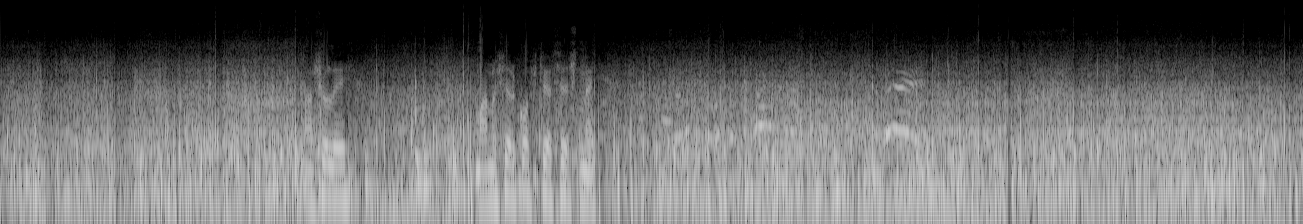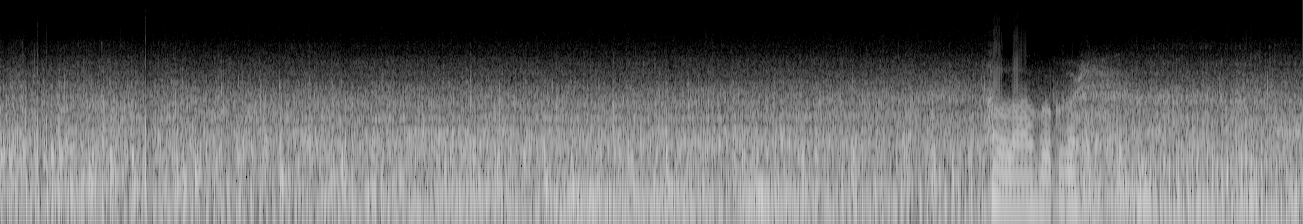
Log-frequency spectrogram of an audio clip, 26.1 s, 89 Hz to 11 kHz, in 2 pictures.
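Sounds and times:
heavy rain: 0:00.0 - 0:20.7
wind rushing: 0:00.0 - 0:23.0
motorcycle engine running: 0:00.0 - 0:26.0.

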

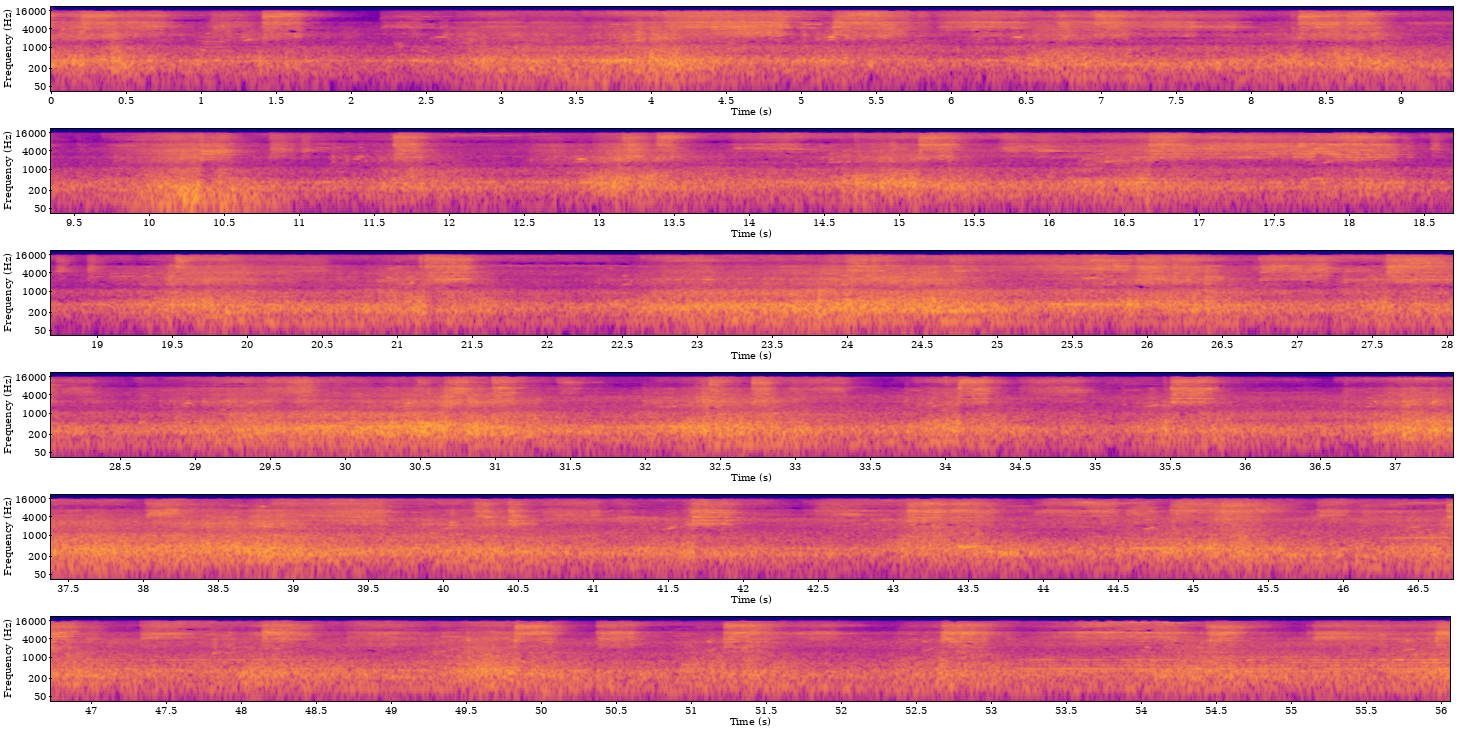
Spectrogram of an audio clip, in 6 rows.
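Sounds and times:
train wheels rumbling on rail: 0:00.0 - 0:56.0
high-pitched wheel squeals: 0:39.2 - 0:56.0.

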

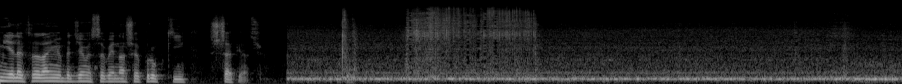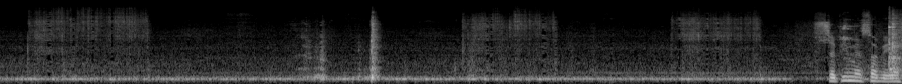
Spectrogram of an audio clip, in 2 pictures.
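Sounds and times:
steady hum: 0:02.9 - 0:18.0
welding arc crackle: 0:03.4 - 0:05.5, 0:09.2 - 0:10.6, 0:13.6 - 0:14.8, 0:15.6 - 0:17.2.

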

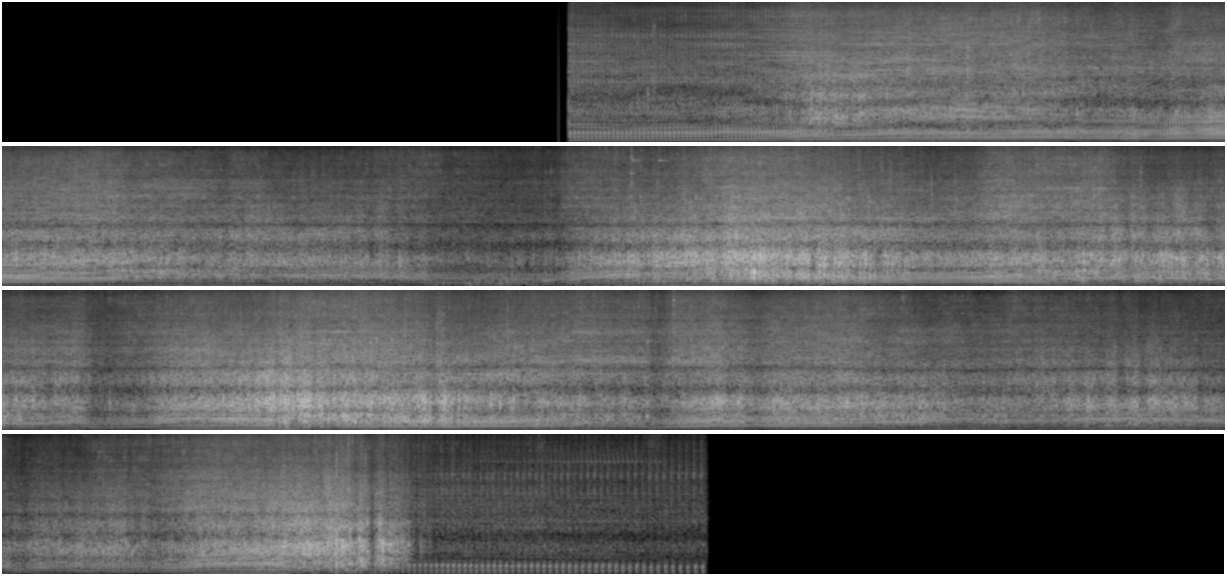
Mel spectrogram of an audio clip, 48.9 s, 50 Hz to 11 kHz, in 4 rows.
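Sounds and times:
go-kart engine revving: 0:05.7 - 0:43.8.

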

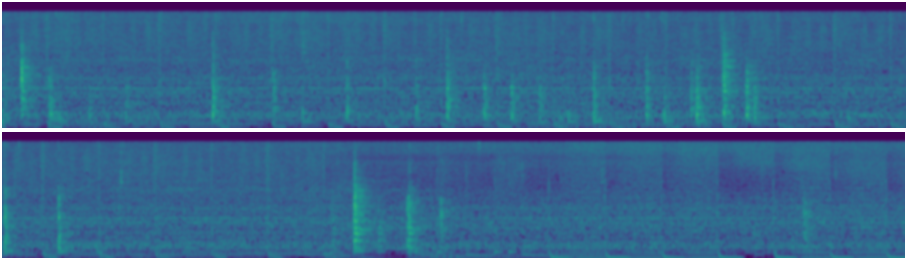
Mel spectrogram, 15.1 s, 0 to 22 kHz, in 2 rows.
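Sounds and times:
vegetables sizzling: 0:00.0 - 0:15.0.

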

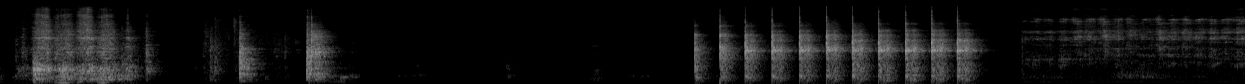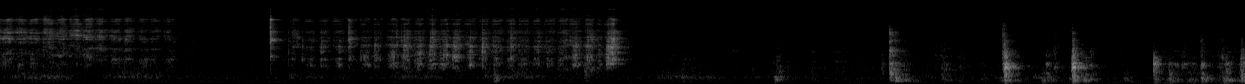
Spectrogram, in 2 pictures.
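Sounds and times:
quick rasping strokes on steel: 0:10.2 - 0:14.3, 0:15.2 - 0:18.8
scraping rub against steel: 0:10.2 - 0:18.8.

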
